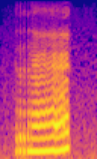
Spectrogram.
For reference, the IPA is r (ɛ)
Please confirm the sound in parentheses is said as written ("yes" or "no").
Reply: no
